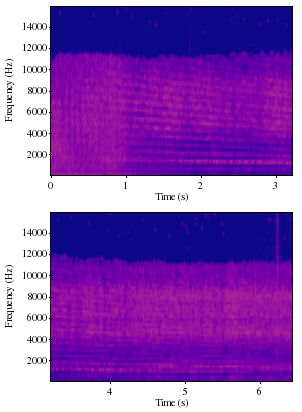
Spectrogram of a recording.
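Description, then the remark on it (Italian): A loud siren wails steadily, its tone slowly falling in pitch over several seconds, with a broad rushing noise beneath and no voices. “E vabbè, no, c'è la sirena, comunque manca poco che ci vengono a prendere.”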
